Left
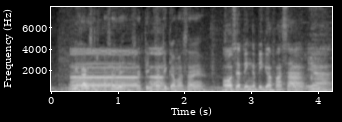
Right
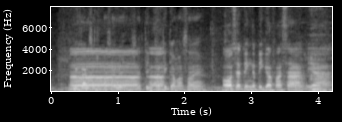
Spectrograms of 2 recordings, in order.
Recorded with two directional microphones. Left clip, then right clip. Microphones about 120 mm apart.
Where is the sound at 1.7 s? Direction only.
5° right (ahead or behind).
